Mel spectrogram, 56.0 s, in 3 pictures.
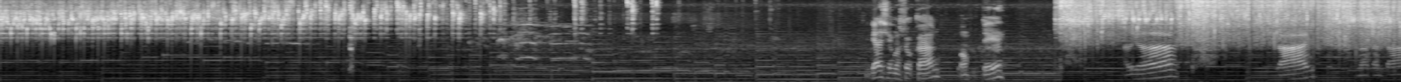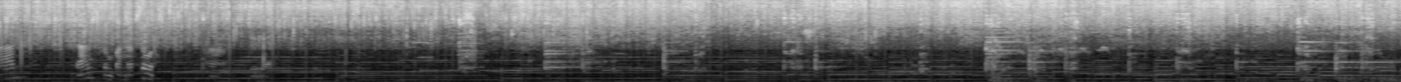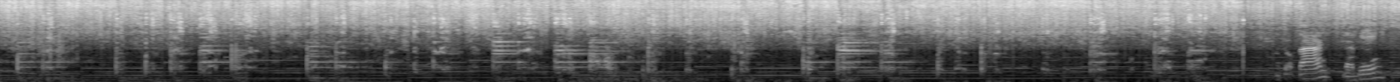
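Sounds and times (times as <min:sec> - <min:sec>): sizzling in hot oil: 0:00.0 - 0:08.9, 0:14.0 - 0:56.0
metal spatula scraping a pan: 0:15.7 - 0:54.3.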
